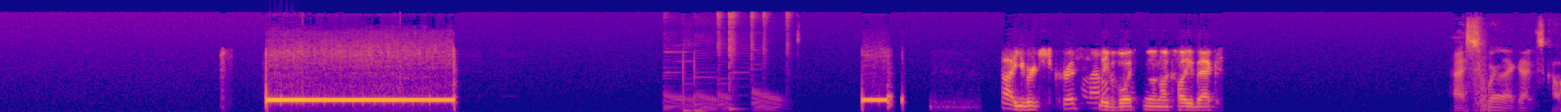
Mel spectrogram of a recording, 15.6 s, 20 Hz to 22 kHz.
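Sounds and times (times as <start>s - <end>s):
telephone dial tone: 2.7s - 4.6s, 8.6s - 9.0s
speech: 10.0s - 12.3s, 14.6s - 15.6s.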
